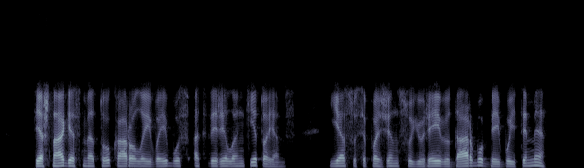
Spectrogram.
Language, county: Lithuanian, Kaunas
